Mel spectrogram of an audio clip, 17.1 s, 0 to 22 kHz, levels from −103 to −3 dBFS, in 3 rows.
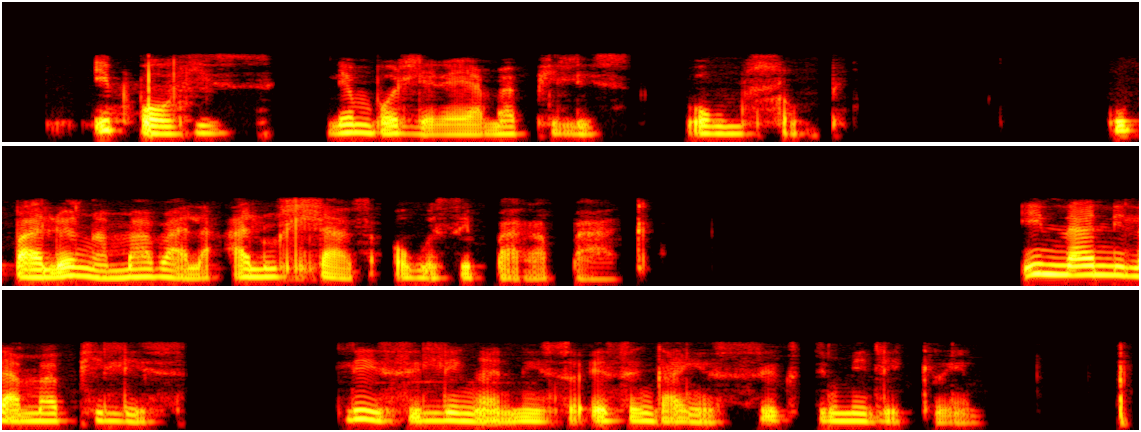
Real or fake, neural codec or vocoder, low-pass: real; none; 5.4 kHz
